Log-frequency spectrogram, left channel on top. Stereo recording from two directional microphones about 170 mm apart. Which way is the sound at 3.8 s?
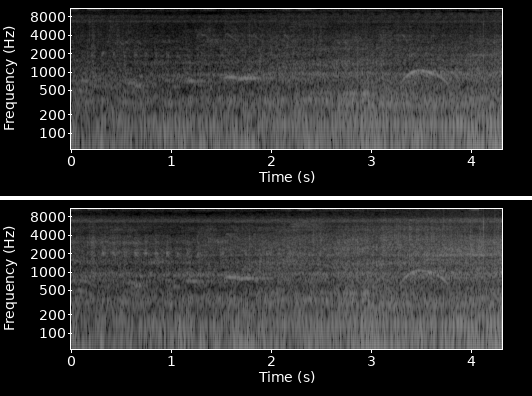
25° left (ahead or behind).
